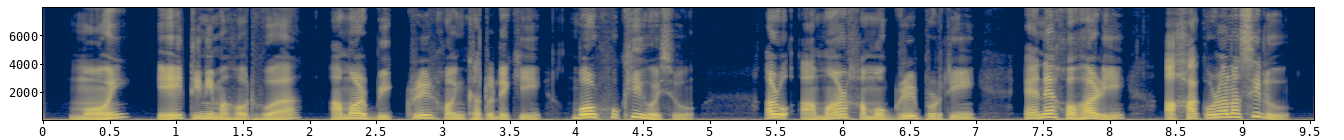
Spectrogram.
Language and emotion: Assamese, surprised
